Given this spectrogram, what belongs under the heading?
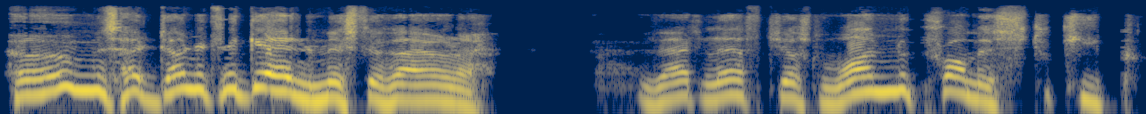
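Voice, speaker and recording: An actor playing a genial gentleman doctor, the loyal sidekick who narrates an old radio mystery. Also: high-pitched, lively intonation, slow, husky, dry recording, exaggerated voice. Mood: genial storytelling.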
